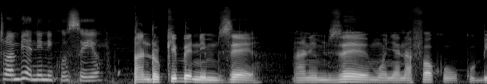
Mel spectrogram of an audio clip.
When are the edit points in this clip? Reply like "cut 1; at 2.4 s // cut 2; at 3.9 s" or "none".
cut 1; at 1.1 s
